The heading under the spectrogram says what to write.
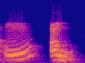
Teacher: अब ओ को बोलिए, कंठ से आवाज आई और होठों की शेप में भी चेंज हुआ, ओ औ, होठ भी एक्टिव है और कंठ से आवाज आ रही है। तो आपके ये हो गए कंठ ओष्ठ है।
